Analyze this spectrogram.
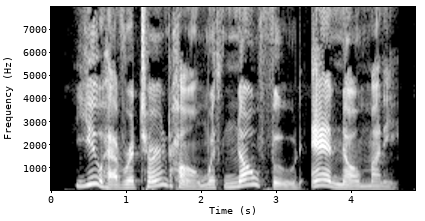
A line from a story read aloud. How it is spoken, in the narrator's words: exclaimed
